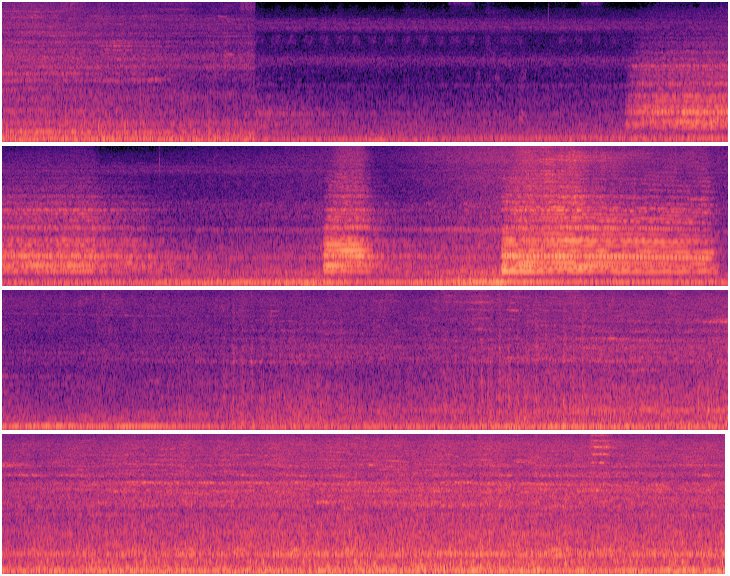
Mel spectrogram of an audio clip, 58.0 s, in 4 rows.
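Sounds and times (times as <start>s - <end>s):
train wheels rumbling on rails: 0.0s - 5.1s, 12.4s - 58.0s
locomotive air horn blast: 12.5s - 17.7s, 20.9s - 22.3s, 24.5s - 28.9s.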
